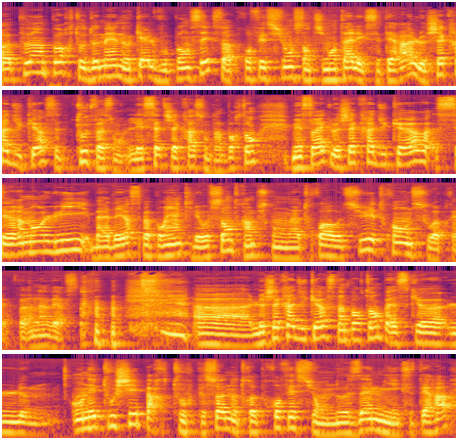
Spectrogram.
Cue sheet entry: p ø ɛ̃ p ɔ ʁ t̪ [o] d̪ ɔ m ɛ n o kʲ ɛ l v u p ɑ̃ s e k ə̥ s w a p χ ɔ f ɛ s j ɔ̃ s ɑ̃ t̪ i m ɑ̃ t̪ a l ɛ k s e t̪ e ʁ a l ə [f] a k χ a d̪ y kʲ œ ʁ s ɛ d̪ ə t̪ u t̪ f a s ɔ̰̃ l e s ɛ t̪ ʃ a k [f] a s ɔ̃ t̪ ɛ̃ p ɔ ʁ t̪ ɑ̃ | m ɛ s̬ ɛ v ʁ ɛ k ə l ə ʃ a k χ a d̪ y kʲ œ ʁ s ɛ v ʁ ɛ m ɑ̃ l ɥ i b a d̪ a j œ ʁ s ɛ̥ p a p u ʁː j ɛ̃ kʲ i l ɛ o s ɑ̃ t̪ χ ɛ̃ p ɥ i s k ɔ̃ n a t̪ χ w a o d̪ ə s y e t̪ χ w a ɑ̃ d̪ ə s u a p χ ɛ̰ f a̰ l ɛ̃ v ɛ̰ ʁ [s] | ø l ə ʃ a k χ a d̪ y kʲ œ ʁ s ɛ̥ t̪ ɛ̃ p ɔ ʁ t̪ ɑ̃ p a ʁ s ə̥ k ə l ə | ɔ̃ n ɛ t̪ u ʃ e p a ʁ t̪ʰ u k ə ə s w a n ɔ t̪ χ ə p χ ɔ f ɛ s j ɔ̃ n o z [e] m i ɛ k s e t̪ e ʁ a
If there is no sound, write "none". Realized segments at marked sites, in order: o, ʃ, χ, s, a

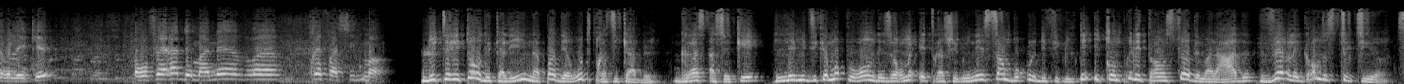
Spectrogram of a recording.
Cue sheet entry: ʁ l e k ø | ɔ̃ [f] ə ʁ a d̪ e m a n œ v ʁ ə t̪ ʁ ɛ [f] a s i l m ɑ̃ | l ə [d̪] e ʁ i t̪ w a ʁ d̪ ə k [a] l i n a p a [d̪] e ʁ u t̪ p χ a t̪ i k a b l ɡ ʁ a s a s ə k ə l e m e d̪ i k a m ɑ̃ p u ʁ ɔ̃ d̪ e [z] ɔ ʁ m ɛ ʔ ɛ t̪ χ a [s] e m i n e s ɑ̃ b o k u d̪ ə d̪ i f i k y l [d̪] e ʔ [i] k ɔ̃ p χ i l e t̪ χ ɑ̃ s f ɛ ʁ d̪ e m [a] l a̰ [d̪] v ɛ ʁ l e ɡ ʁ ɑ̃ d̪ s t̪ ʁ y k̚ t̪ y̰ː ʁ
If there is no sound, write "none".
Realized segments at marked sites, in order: f, f, t̪, a, d̪, z, ʃ, t̪, i, a, d̪

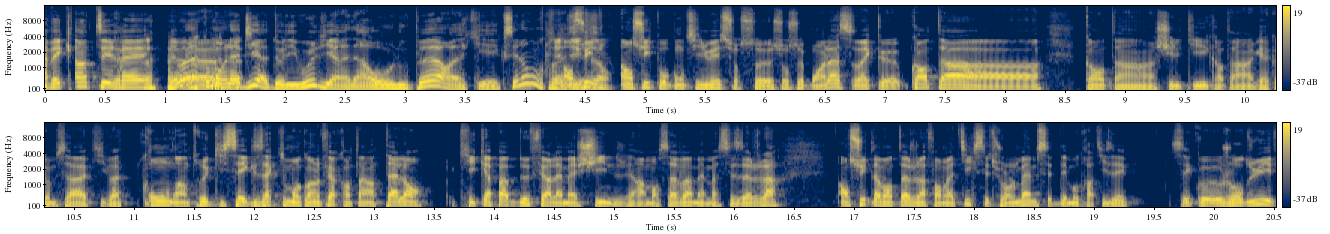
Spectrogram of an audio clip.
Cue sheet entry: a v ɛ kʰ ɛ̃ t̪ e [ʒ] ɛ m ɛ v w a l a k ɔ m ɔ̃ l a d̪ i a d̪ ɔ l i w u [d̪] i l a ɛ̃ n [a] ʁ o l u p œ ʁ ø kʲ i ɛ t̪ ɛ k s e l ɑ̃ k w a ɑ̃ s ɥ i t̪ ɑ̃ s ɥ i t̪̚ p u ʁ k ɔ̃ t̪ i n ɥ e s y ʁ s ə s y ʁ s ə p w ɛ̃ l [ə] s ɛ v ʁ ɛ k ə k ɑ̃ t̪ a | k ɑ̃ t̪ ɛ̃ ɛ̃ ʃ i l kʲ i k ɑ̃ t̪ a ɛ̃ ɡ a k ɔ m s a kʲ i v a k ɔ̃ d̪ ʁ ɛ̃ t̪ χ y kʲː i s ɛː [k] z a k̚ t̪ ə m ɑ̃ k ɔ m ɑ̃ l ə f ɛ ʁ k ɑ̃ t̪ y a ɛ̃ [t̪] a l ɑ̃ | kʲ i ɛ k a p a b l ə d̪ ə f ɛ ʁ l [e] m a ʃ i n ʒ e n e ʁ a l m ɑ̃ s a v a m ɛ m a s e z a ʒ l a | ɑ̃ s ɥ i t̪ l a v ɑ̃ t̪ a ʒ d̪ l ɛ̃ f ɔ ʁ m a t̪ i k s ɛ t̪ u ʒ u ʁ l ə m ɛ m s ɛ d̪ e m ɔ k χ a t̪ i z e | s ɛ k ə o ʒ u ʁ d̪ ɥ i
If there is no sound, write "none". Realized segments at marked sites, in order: ʁ, d̪, a, a, ɡ, t̪, a

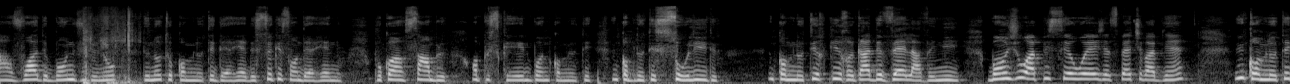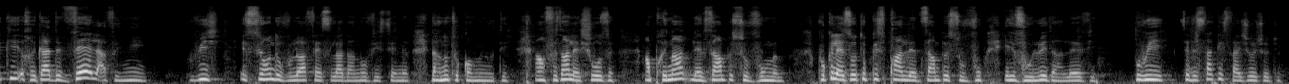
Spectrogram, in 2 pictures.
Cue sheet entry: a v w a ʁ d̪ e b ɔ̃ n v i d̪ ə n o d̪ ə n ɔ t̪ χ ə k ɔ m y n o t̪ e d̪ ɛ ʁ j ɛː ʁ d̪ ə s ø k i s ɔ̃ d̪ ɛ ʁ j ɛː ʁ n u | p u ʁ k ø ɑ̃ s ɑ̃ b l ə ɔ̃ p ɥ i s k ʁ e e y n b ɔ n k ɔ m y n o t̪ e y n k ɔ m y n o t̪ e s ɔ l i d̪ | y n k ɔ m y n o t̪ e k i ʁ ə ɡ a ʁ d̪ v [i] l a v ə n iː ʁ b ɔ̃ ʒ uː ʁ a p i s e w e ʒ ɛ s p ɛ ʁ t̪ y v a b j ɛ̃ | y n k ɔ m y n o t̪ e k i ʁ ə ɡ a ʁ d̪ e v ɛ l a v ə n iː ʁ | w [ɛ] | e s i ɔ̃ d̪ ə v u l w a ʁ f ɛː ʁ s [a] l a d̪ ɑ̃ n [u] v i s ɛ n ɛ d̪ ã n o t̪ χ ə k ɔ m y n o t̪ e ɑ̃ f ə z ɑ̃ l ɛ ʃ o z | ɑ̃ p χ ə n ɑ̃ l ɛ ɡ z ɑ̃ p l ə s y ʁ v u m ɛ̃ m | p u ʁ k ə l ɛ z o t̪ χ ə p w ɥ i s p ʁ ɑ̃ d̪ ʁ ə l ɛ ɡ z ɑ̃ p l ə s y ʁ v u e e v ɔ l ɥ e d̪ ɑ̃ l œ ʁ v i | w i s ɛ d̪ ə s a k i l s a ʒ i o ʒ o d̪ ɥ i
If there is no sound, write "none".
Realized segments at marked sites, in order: ɛ, i, ə, o

